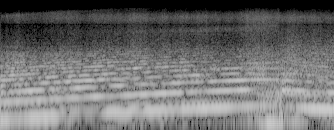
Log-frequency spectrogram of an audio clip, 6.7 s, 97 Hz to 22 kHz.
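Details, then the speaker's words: K24-swapped Mazda 121 with drive-by-wire Yamaha R1 ITBs on a tuning run at 75% throttle with volumetric efficiency raised 10: smooth climbing pull, then a harder intake honk as VTEC high cam engages; normal engagement. "this time you should hear the VTEC cam switch in and hear the honk"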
